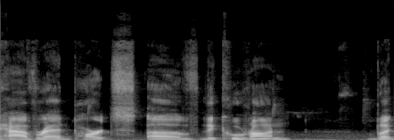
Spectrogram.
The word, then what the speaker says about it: Quran: So I've very like the Quran. Yeah, it's not Quran. That's not how they say it.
